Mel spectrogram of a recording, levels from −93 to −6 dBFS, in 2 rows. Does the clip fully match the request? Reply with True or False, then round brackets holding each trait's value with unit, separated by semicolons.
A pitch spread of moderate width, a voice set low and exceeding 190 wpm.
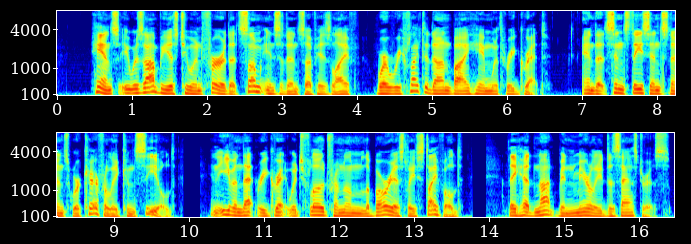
False (4.1 semitones; 110 Hz; 165 wpm)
